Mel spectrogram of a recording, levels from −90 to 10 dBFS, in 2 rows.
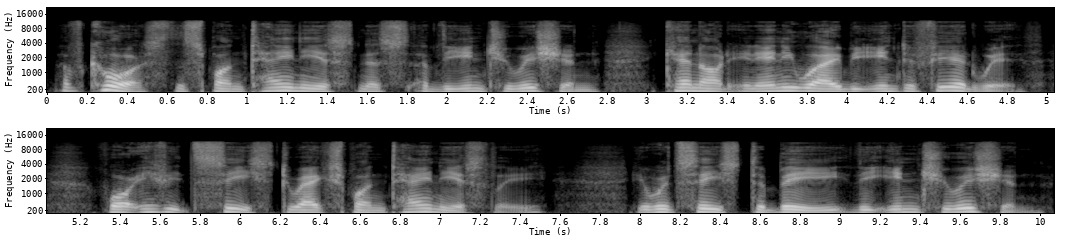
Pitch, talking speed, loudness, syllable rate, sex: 125 Hz, 165 wpm, -18 LUFS, 5.1 syllables/s, male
